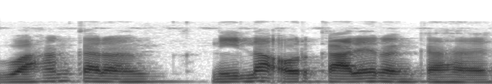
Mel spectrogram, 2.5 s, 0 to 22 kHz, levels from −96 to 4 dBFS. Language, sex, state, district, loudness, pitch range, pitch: Hindi, male, Jharkhand, Garhwa, -18 LUFS, 120-135 Hz, 125 Hz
